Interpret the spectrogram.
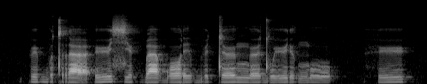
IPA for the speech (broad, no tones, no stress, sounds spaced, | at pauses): p y b u t r æ | y sʲ ø ɡ͡b æ b o ɾ i b y t ø ŋ ø d w y ɾʲ u ŋ͡m u | h y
